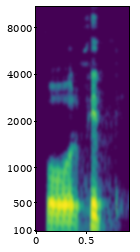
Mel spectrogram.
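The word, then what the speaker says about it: forfeit: ठीक, देखिए अब नेक्स्ट है, कुछ अन्य वर्ड जिसमें ई आई का उच्चारण ई ए इत्यादि होता है। जैसे एफ ओ आर एफ ई आई टी, फोरफिफ्थ, एफ ओ आर एफ ई आई टी, फोरफिफ्थ, फोरफिफ्थ मतलब अर्थदंड।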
